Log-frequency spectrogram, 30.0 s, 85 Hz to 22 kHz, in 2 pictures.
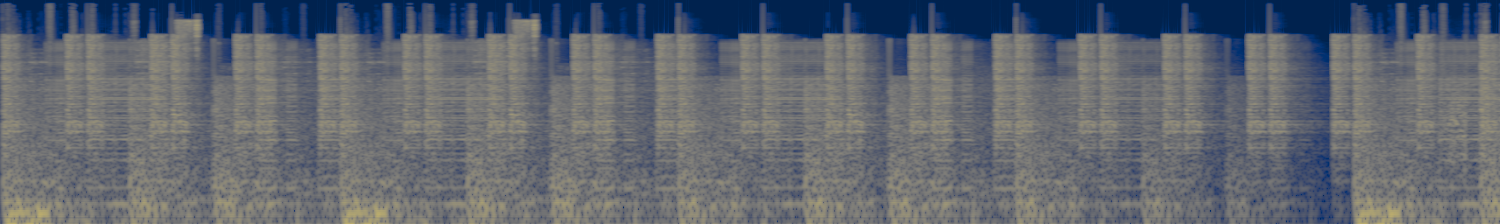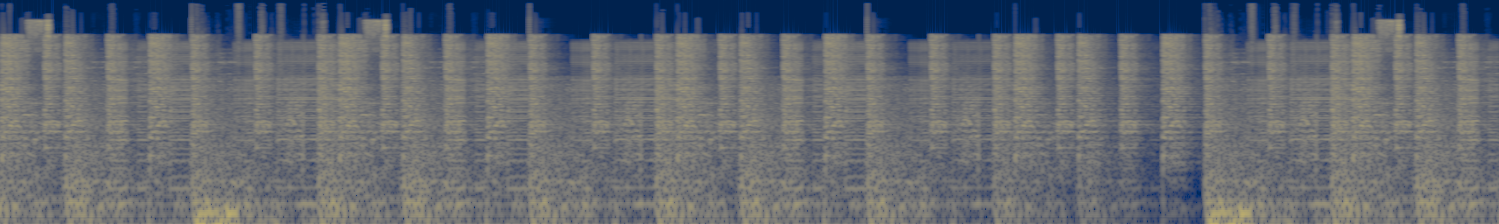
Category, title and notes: Music > Multiple instruments
Short Track #3906 (Industraumatic)
Ambient, Cyberpunk, Games, Noise, Soundtrack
